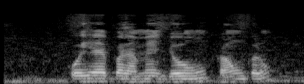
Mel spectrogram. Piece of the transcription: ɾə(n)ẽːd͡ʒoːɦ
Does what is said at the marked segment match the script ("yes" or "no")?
no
